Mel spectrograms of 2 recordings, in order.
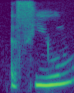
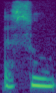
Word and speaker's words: assume: In BE, it is pronounced as assume and resume, while in AE, they are pronounced as assume and resume.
